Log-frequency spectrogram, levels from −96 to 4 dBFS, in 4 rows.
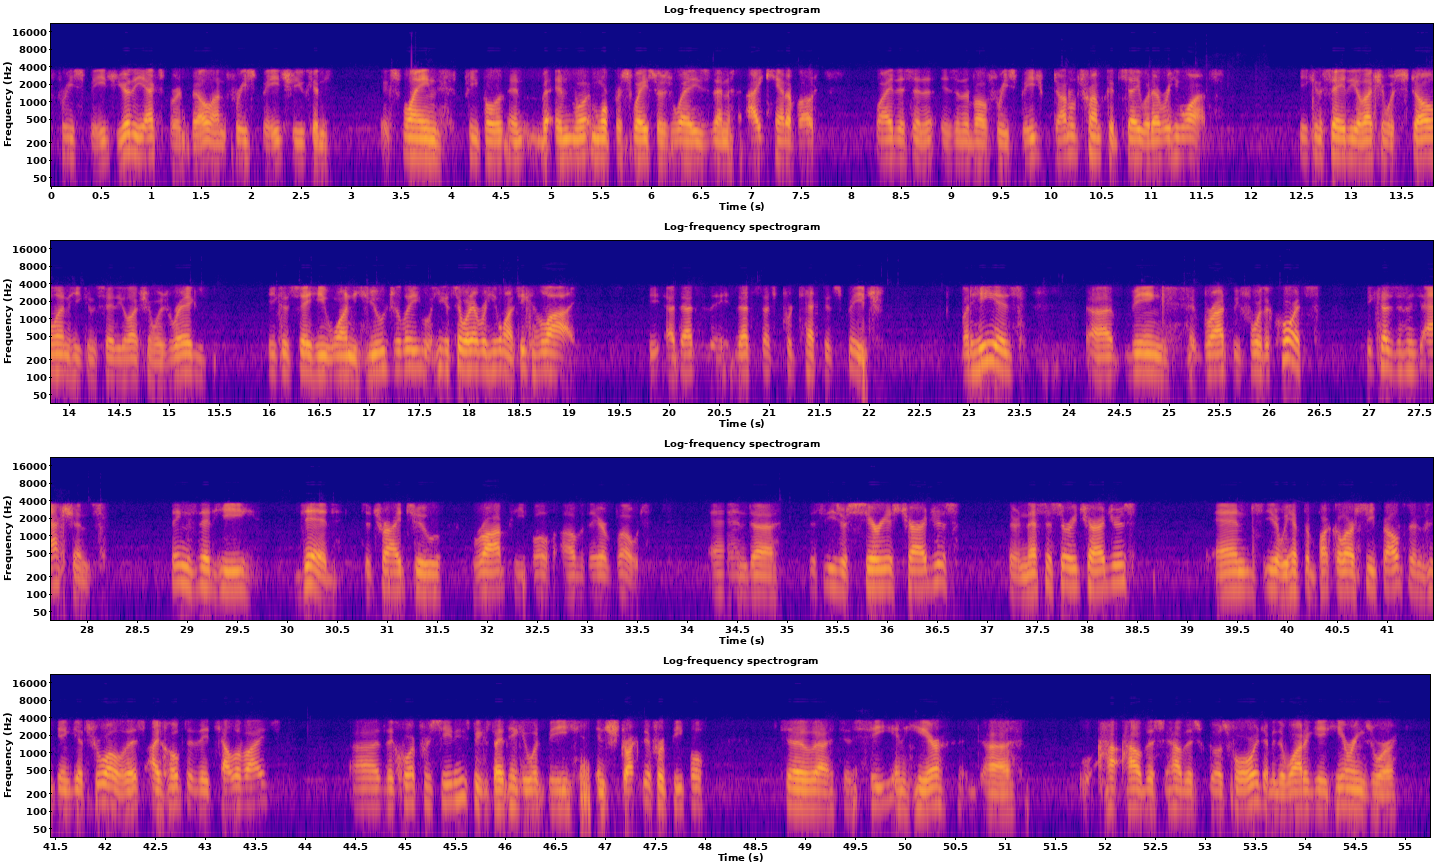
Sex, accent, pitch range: male, American, 110-130 Hz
